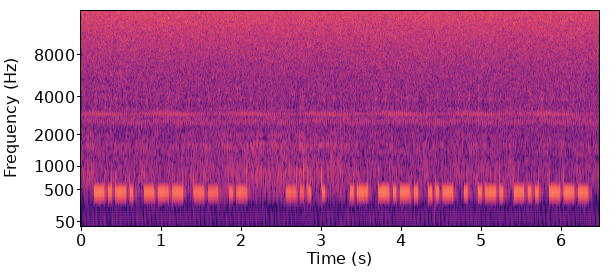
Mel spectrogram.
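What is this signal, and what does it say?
Morse code, heard as a keyed tone, about 26 wpm, 460 Hz, with radio noise. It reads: COMA DE ACUERDO
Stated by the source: Havana Radio / CLA sending Spanish press (PX) in Morse, recorded by Radio Officer Paul Dumesnil onboard CNAV QUEST/CZDO.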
